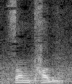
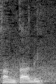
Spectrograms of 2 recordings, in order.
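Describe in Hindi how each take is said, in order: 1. बीच की t ध्वनि महाप्राण है। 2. बीच की t ध्वनि अल्पप्राण है। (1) "हिंदी में अ, था लिखा जाता था, संथाली" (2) "उनका उच्चारण होता है संताली"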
